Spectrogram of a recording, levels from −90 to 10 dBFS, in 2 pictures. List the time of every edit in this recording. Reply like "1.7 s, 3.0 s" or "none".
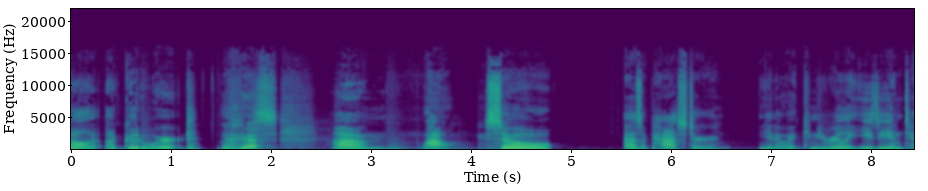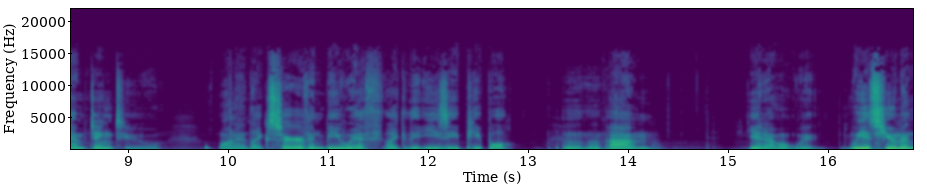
none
